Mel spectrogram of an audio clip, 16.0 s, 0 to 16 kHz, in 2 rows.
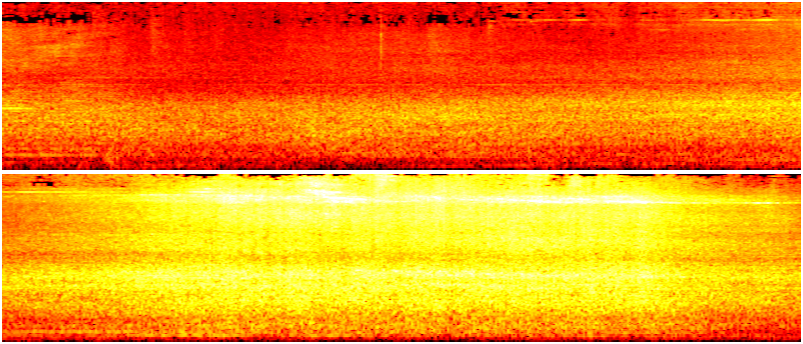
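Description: Diesel express train (Chizu Express HOT7000 type) passing at speed: steady wheel-and-rail rolling noise with a low engine hum, growing louder as the train comes alongside at about ten seconds and easing off near the end.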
